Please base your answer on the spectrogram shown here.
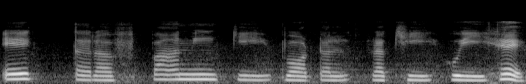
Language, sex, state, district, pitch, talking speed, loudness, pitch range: Hindi, female, Madhya Pradesh, Dhar, 200 Hz, 90 wpm, -17 LUFS, 195-230 Hz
